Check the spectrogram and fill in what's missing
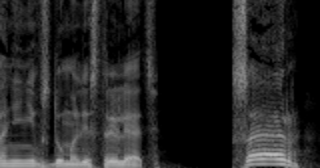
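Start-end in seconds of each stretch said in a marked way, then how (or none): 1.7-2.3 excited exclamation. A narrator's reading. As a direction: call out high and breathless. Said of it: "воскликнул один из тех солдат". (взволнованный возглас)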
